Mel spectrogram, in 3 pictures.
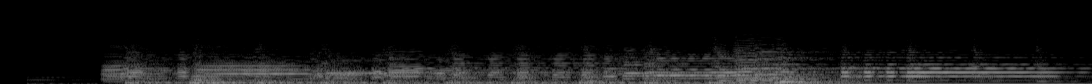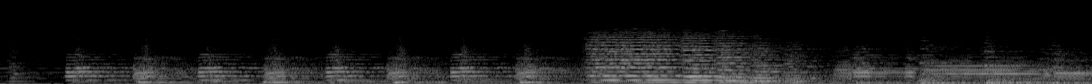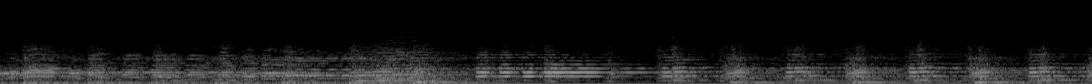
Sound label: bassoon; western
